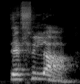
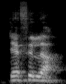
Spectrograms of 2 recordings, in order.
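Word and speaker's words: Tefillah: दूसरा चीज है टेफिला। इसका स्पेलिंग है टी ई एफ आई एल एल ए एच टेफिला। टेफिला क्या होता है?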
